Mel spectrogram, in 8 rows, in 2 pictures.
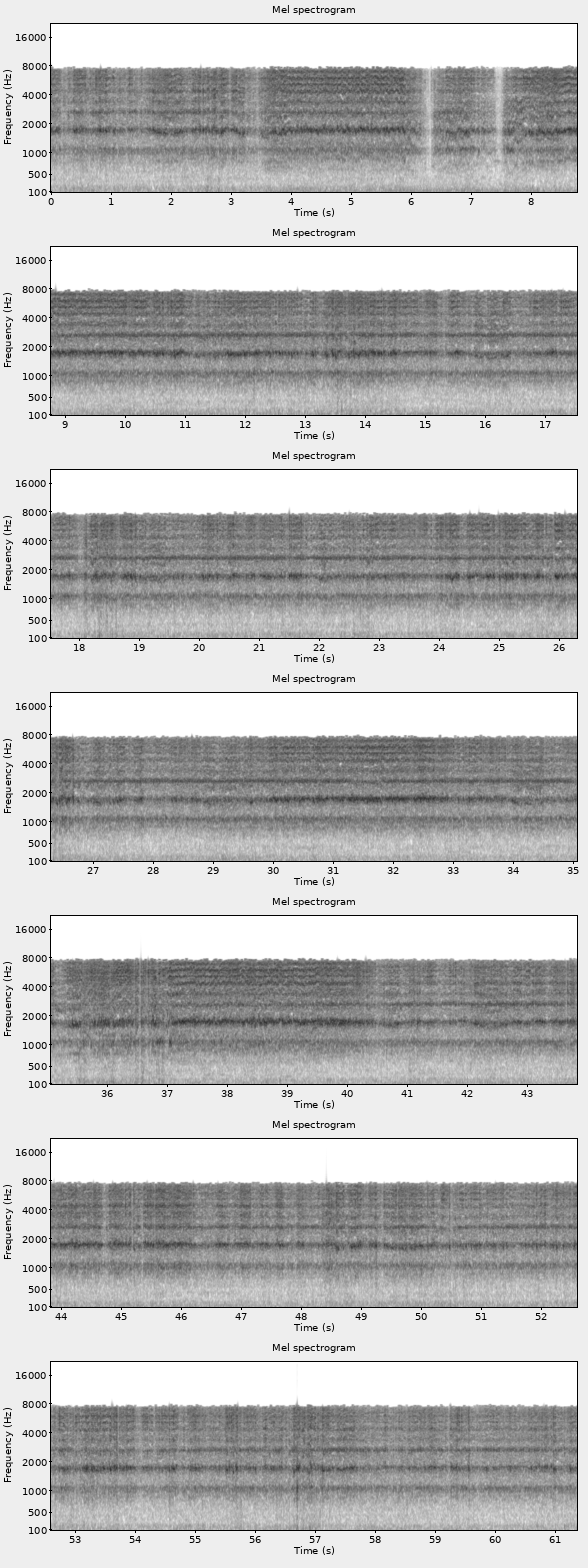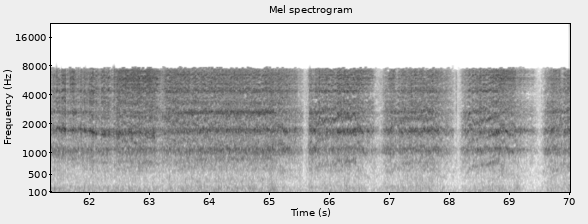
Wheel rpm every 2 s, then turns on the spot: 230, 220, 180, 90, 210, 230, 230, 230, 230, 230, 230, 230, 230, 220, 230, 230, 230, 220, 190, 200, 230, 230, 230, 230, 240, 230, 230, 230, 230, 230, 230, 210, 160, 120, 80.
none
